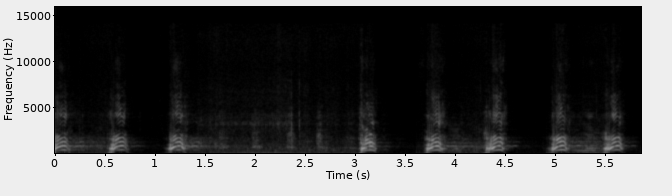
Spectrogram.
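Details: Dog barking during training on a hot day in Horlivka, 26 July 2020: about seven short, sharp, arched barks, often in pairs with gaps between, over a faint low outdoor rumble.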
